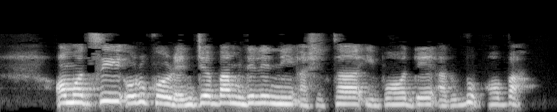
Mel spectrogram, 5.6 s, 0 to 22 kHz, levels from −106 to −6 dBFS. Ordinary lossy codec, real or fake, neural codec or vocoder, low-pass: MP3, 32 kbps; fake; codec, 16 kHz in and 24 kHz out, 1 kbps, XY-Tokenizer; 7.2 kHz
